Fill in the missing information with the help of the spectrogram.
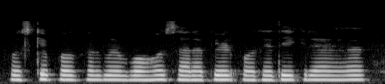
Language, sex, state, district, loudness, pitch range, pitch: Hindi, female, Jharkhand, Palamu, -14 LUFS, 205-215 Hz, 210 Hz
